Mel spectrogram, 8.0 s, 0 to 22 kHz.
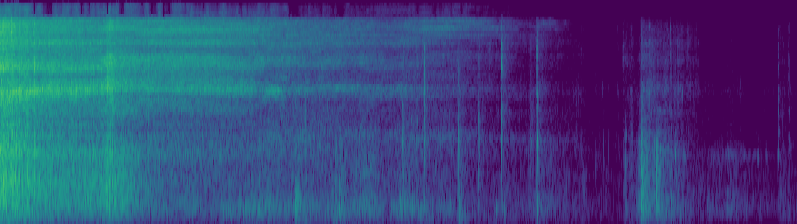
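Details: Lee Enfield CO2 .177 BB rifle, replacement magazine used at most five times: sharp hiss of escaping gas fading over about four seconds, then light clicks. CO2 is leaking past the magazine seal, which has rotted out.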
